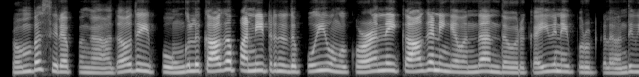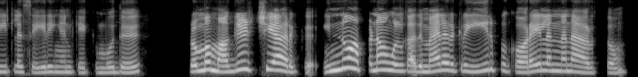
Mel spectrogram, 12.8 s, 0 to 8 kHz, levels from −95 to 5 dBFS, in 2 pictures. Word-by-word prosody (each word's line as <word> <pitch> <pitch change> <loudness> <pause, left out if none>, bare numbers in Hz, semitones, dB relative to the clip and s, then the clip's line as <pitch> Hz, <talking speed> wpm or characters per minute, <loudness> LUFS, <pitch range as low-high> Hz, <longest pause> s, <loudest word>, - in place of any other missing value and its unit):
ரொம்ப 235 +9 -2
சிறப்புங்க. 215 -5 -4 0.2
அதாவது 235 +8 -2
இப்போ 210 -1 -10
உங்களுக்காகப் 250 +7 +2
பண்ணிட்டு 260 0 +3
இருந்தது 235 -3 -2
போய் 250 +4 -1
உங்க 225 -4 -4
குழந்தைக்காக 245 +3 +3
நீங்க 235 -4 0
வந்து 210 +3 -3
அந்த 210 -3 -5
ஒரு 190 0 -6
கைவினை 230 +4 -1
பொருட்கள 195 -2 -9
வந்து 195 +5 -6
வீட்ல 220 0 -7
செய்றீங்கன்னு 205 +1 -6
கேட்கும்போது, 190 +1 -7 0.7
ரொம்ப 265 +5 +5 0.2
மகிழ்ச்சியா 295 +5 +4
இருக்கு. 210 +1 -7 0.2
இன்னும் 350 +7 +6
அப்பனா 285 -1 0
உங்களுக்கு 245 -3 0
அது 220 - -2
மேல 260 +4 +4
இருக்குற 245 -2 -4
ஈர்ப்பு 275 -2 -4
குறையலைன்னுதானே 240 +2 +1
அர்த்தம். 185 -1 -9
235 Hz, 150 wpm, -22 LUFS, 205-260 Hz, 0.7 s, இன்னும்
